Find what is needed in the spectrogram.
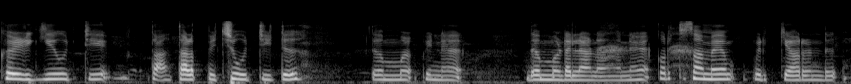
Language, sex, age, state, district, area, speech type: Malayalam, female, 45-60, Kerala, Malappuram, rural, spontaneous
